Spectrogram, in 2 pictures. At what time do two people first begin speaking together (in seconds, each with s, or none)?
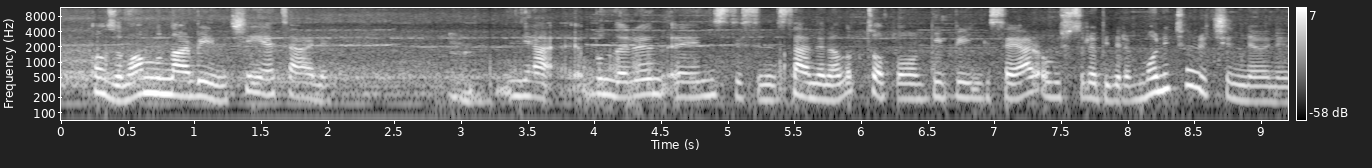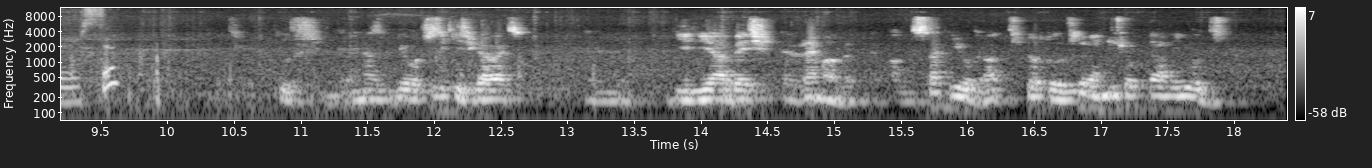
none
